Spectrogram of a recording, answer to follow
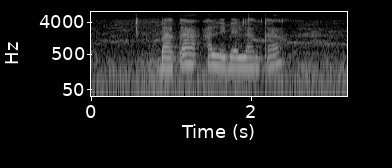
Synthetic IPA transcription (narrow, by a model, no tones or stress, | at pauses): bakʼaalɪbɛlaŋ̩kʼa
